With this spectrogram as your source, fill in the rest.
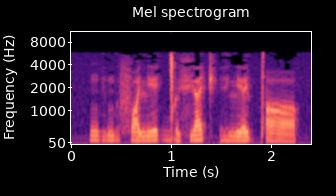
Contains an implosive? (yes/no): no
